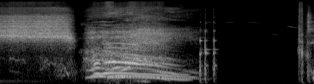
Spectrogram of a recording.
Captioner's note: quietly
